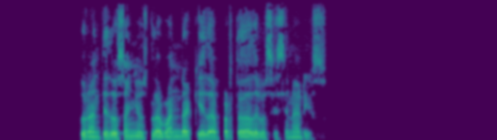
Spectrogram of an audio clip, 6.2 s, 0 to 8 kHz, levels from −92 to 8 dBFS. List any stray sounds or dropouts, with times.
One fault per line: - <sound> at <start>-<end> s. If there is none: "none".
none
